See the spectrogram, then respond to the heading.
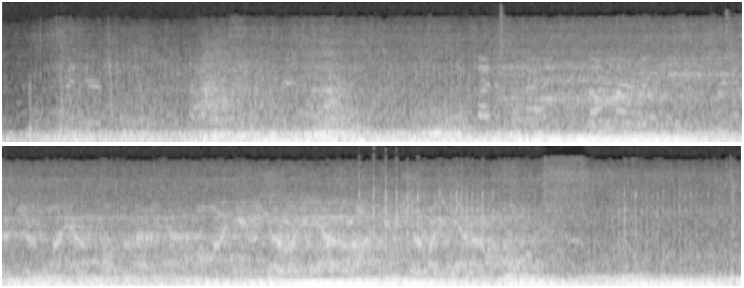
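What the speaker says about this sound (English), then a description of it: "drivers, start your Lamborghini engines" Lamborghini Super Trofeo race car engines firing up together on the grid at Mid-Ohio, a dense, continuous low mechanical drone with rising revs. A voice can be heard over the engine noise.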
